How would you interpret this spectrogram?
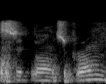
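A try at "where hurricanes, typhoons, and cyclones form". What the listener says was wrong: They where cyclones form, not from.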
